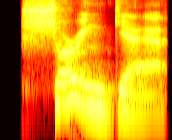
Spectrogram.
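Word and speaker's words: Xoriguer: So let's have a look at how we pronounce this gin. Schoringer. – Schoringer. – Schoringer. Schoringer. – Right, good.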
